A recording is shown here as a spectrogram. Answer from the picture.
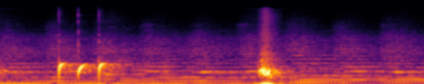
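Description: Title-card jingle: a steady music bed with plop-like sound effects, a quick run of three short blips early on and a sharp percussive hit about a second and a third in.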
